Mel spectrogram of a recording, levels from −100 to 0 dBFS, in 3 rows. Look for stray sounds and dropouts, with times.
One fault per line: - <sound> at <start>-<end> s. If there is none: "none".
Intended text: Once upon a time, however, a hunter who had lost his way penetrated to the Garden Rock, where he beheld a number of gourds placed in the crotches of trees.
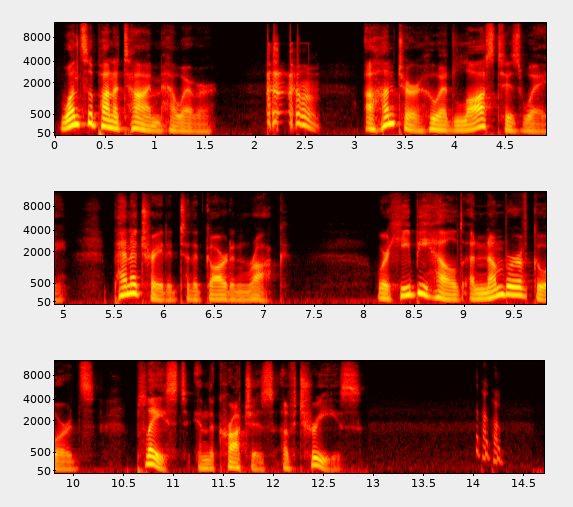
- throat clearing at 2.1-2.7 s
- chirp at 14.0-14.4 s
